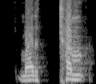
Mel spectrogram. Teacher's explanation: Martham, tha again is mahaprana there.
